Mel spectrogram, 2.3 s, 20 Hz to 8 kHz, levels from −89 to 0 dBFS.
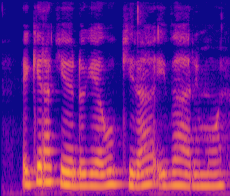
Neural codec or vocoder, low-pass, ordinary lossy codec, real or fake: none; none; none; real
